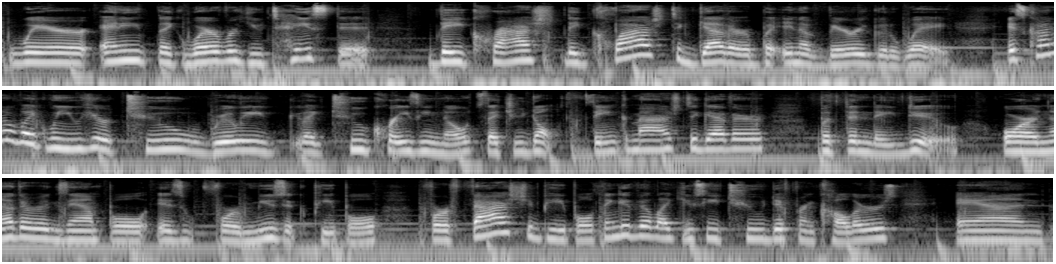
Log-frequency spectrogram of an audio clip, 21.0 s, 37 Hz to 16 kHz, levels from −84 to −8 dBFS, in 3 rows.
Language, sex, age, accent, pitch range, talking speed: English, female, 20-39, American, 175-225 Hz, 175 wpm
